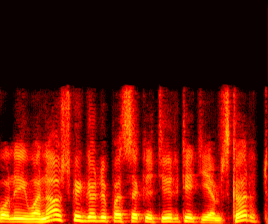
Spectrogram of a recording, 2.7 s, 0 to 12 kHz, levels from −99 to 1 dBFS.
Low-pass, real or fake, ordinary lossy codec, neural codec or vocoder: 7.2 kHz; fake; AAC, 64 kbps; codec, 16 kHz, 1 kbps, X-Codec, WavLM features, trained on Multilingual LibriSpeech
